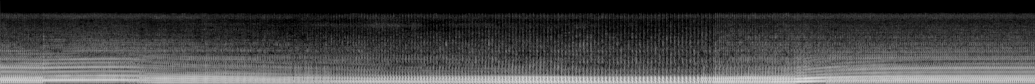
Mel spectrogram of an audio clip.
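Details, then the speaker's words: Derby-damaged Honda Civic, timing and plug order checked, concrete mix fed in to kill engine: labours, revs drop and recover unevenly with rough clatter; owner suspects concrete is killing compression, unconfirmed. "it might be killing compression but I'm not sure we'll have to keep trying I suppose oh it doesn't sound like it has a ton of compression we're not done though"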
